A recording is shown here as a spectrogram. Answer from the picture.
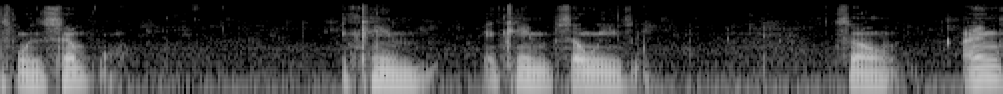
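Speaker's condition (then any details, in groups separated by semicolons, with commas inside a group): Cerebral palsy; scoliosis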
